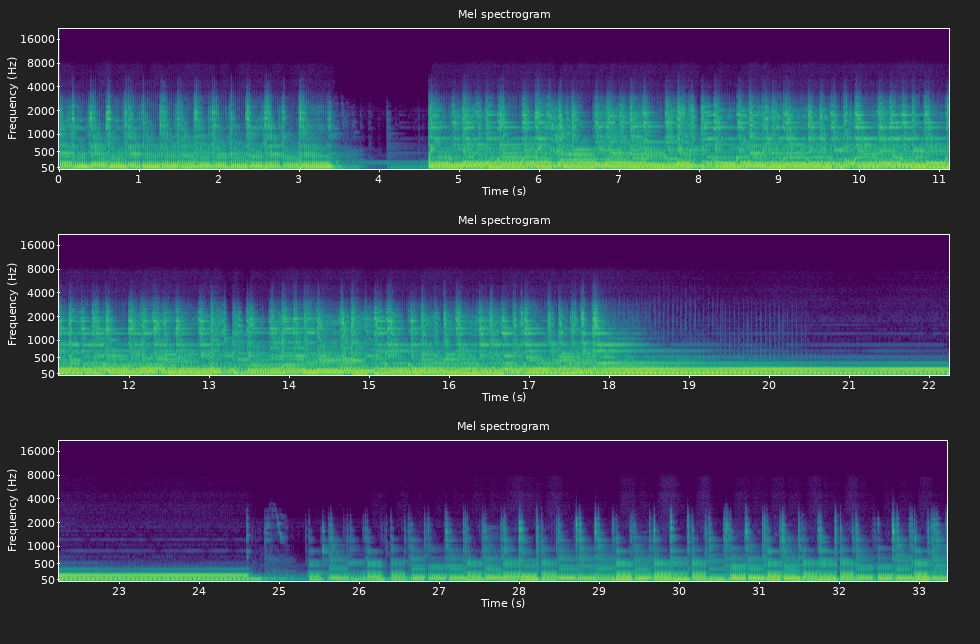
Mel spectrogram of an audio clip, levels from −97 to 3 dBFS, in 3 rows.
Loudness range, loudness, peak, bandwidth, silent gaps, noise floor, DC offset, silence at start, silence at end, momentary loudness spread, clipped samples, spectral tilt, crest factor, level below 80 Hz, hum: 7 LU; -17 LUFS; -4 dBFS; 3.3 kHz; none; -46 dBFS; under 0.1%; 0 s; 0 s; 7 LU; under 0.1%; -12 dB/octave; 12 dB; -20 dBFS; none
